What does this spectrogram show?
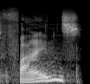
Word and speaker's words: Fiennes: and then the last last name is fines finds but spelled DNS well I gotta admit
